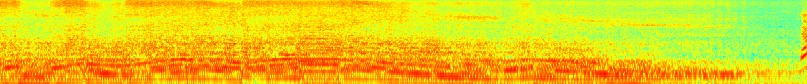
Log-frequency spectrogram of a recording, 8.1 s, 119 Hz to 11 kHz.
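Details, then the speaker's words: Twin-turbo LS V8 Firebird on Speeduino engine management, hot engine just started: uneven, lumpy note wavering in pitch, stumbling because after-start enrichment isn't dialled in yet. "I got a dial in the after starting Richmond wall it's hot again it's all kinds of tune-up stuff I need to do"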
